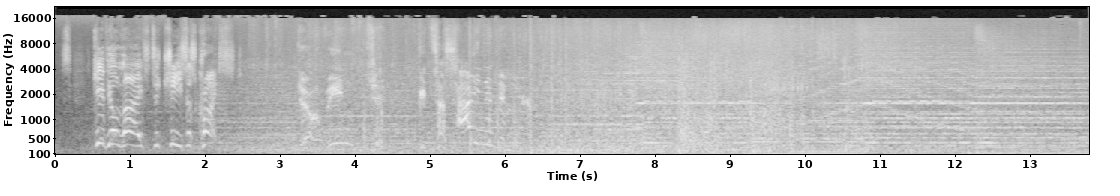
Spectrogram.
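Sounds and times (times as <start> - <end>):
speech: 0.1 - 2.5, 3.2 - 6.7
large oak tree crashing down with cracking and splintering wood: 2.9 - 13.0.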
